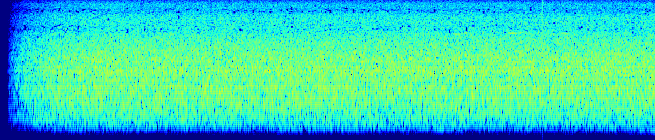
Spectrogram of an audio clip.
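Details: Steady broadband rushing noise, like a stream or waterfall, with no animal calls.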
